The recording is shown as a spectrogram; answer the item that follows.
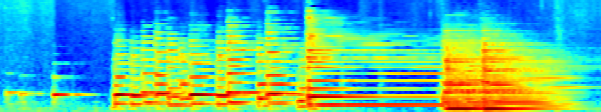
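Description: Grand piano played: a couple of single notes, then a quick run of notes about a second in, a held chord at about three seconds, and a louder chord with deep bass near the end that rings and dies away.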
